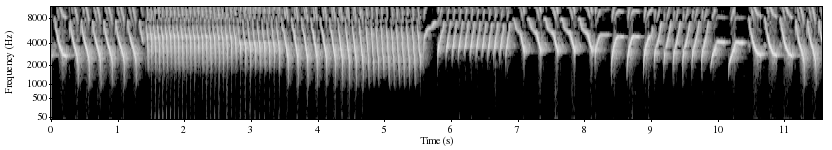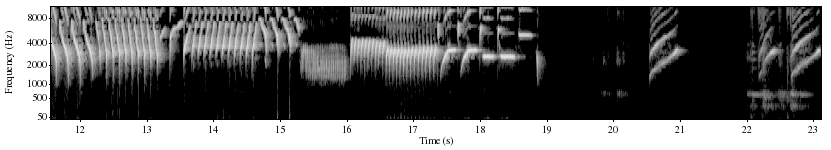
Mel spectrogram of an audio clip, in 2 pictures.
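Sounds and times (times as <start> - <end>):
canary song with bright chirps and fast trills: 0.0 - 19.1, 19.7 - 21.2, 22.0 - 23.0.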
